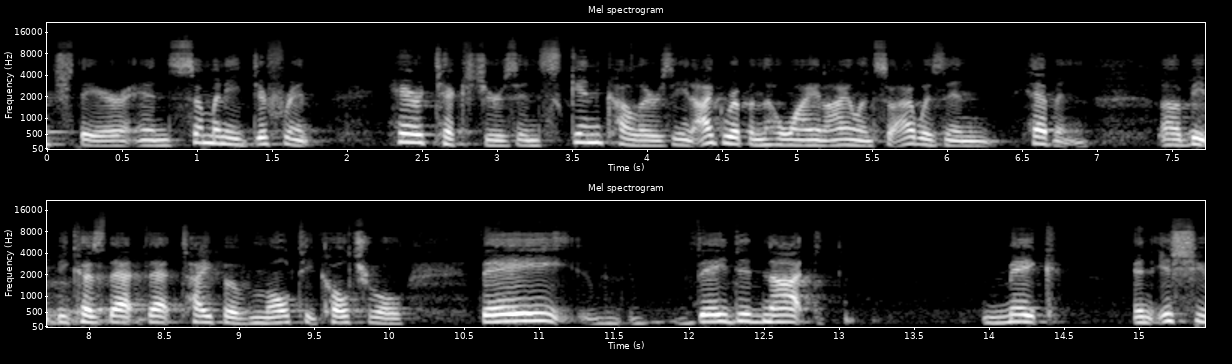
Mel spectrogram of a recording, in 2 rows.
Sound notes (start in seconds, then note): 7.5 laughter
